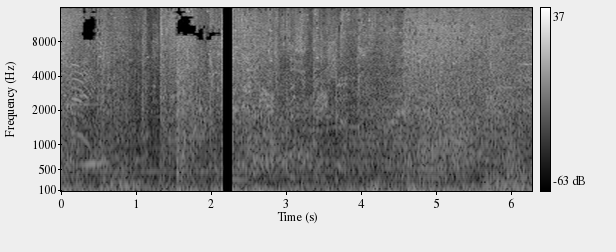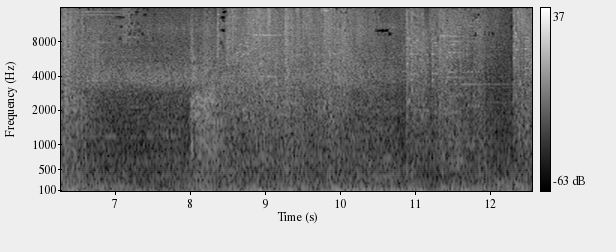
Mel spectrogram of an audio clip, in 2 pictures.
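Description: Magic spells whoosh and crackle as game characters clash in battle.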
